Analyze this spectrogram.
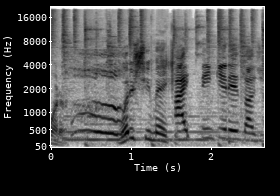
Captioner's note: gasps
